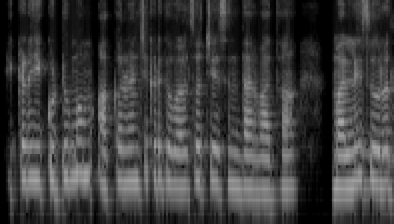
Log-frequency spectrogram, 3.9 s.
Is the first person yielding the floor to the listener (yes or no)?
no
